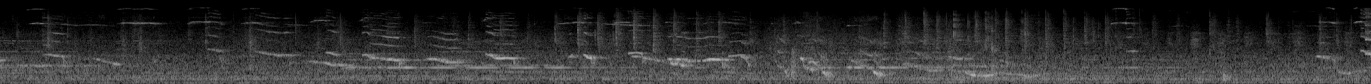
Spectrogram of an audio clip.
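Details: Young male Toy Poodle on a trial day at a dog daycare, giving many high, wavering whines and short yelps in quick succession, some sliding up and down, with steady room noise behind.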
